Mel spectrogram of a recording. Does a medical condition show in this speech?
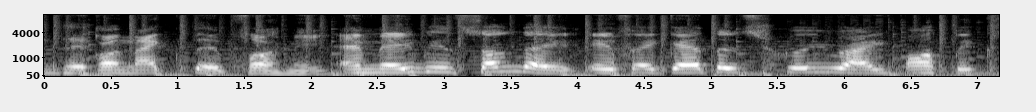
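Yes: cerebral palsy.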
